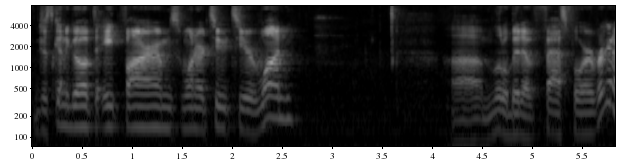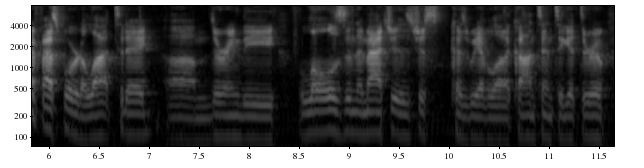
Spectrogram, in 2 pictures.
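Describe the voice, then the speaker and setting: Casting a strategy game replay live, an American man speaks in a lowish, pushed, bright voice at a moderate pace. His commentary is casual, slangy and explanatory, with music playing behind him.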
